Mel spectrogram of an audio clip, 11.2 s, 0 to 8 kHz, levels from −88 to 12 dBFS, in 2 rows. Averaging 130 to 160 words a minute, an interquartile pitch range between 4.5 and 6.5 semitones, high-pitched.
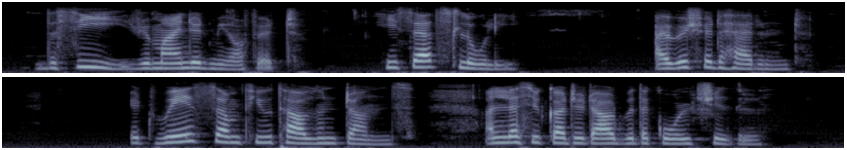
No: average, 145 wpm; average, 3.5 semitones; high, 210 Hz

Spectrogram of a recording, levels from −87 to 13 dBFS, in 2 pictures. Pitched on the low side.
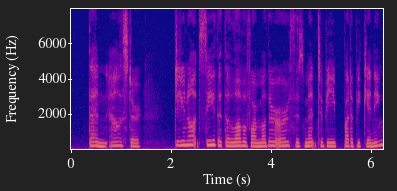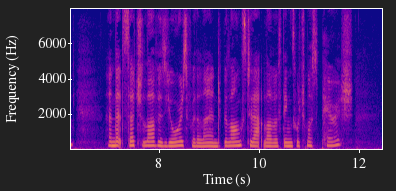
No: high, 205 Hz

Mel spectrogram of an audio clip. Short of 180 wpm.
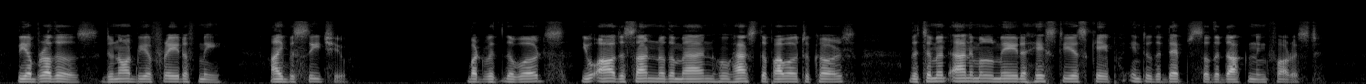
No: average, 195 wpm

